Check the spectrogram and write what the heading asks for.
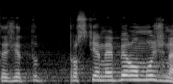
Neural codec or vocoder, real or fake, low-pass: none; real; 14.4 kHz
